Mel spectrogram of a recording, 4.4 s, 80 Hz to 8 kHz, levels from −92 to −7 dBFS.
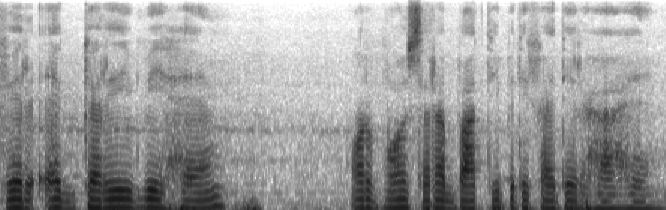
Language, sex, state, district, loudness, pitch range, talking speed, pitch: Hindi, male, Arunachal Pradesh, Papum Pare, -20 LUFS, 105-120 Hz, 175 wpm, 110 Hz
